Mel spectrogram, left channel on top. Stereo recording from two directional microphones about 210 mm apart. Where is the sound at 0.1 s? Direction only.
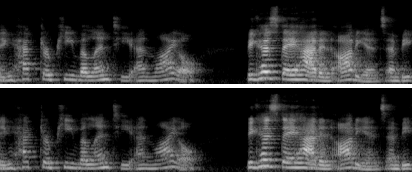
40° right (ahead or behind).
